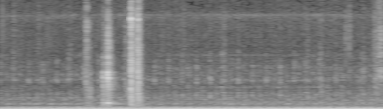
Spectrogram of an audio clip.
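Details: OBS GMC Yukon after a gas tank relocation, first start after priming the fuel pump: even, regular low idle pulse at steady speed, no misses or knocks; normal idle, though a fuel line fitting leak is found.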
